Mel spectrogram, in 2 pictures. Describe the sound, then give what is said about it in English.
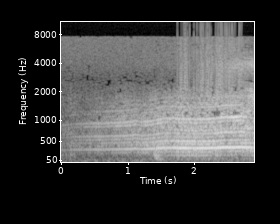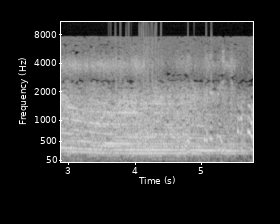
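A race car engine roars past as it comes around a speedway track again, its buzzing, harmonic whine swelling louder within two seconds, dipping slightly in pitch, then holding a steady drone to the end. “There are a couple of fellers ahead of us right now, though.”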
